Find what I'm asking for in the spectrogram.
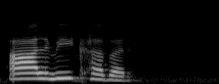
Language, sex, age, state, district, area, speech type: Kashmiri, female, 30-45, Jammu and Kashmir, Pulwama, rural, read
